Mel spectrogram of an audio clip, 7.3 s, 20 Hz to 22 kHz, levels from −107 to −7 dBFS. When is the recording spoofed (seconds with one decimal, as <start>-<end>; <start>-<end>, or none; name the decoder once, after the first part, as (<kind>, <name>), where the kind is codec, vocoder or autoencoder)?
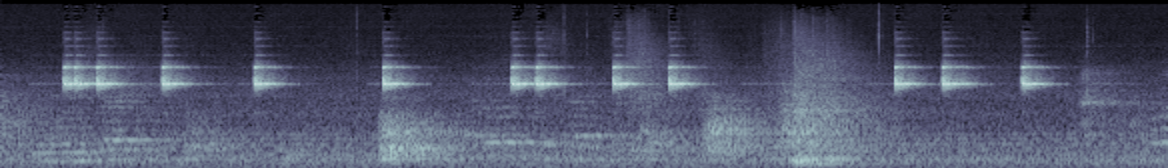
6.0-7.3 (vocoder, BigVGAN v2)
